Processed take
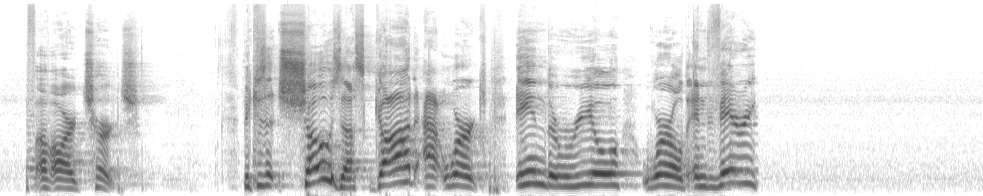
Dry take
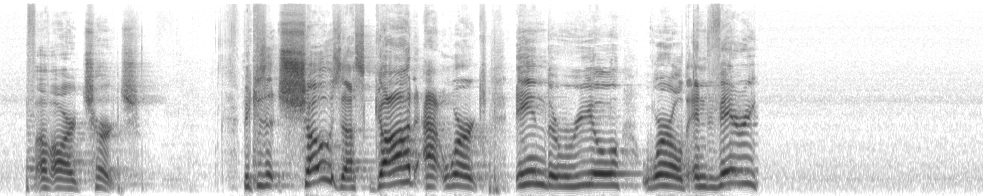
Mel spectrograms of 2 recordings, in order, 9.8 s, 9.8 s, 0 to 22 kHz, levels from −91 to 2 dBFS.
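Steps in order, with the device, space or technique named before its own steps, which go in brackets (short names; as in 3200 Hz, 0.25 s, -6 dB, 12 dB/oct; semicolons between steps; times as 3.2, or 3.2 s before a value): 3–3.51 low shelf 490 Hz +10 dB; clipper into limiter (hard clip -7 dBFS, distortion -32 dB; limiter -11.5 dBFS, peak gain reduction 4.5 dB); gain -6 dB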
